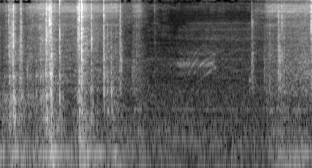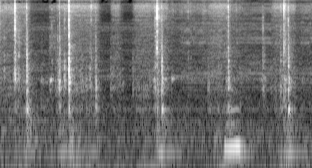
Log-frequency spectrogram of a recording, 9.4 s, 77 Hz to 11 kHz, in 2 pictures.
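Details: Funai ZV427FX4A DVD/VHS combo recorder after repair of VHS not working: clean loading-mechanism whirring and clicking, crisp evenly timed clunks as tape ejects and reloads; fully working.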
